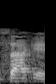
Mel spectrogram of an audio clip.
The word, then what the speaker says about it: Sacae: the Sacae was, again, I just picture the word Isaac, and Sacae is S-A-C-A-E. It has the syllable of sac, Isaac or Itzhak right in it.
